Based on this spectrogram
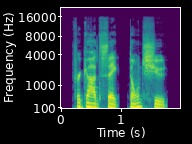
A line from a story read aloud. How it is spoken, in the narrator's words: he has heard a woman's voice pleading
